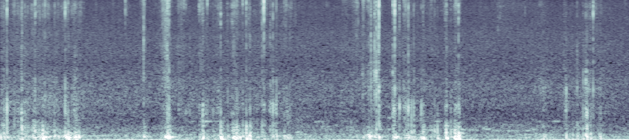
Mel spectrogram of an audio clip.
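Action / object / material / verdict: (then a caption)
tap / woven straw basket lid / straw / none. Long nails tap and scratch along the woven rim of a coiled woven straw basket lid resting on a desk. Quiet, dry clicks and bright, crackly scratching come in irregular bursts over a steady low hum, each tap dying away almost instantly.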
